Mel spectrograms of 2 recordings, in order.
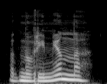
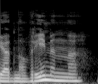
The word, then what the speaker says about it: одновременно: Ох, со временем все и просто, и сложно одновременно или одновременно. – Угу. – Говорят, что это слово у «одновременно» или «одновременно» можно ставить ударение в разных местах.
